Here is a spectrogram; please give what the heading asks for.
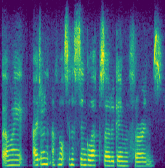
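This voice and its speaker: A woman with a slightly high, gravelly voice gives blunt, exasperated replies in casual chat. Her tone is mellow and dark, and the audio is lo-fi and a little distant. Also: fairly even intonation, fairly quick. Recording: dull lo-fi audio, a bit distant.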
